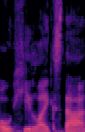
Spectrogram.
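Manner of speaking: normal talking voice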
